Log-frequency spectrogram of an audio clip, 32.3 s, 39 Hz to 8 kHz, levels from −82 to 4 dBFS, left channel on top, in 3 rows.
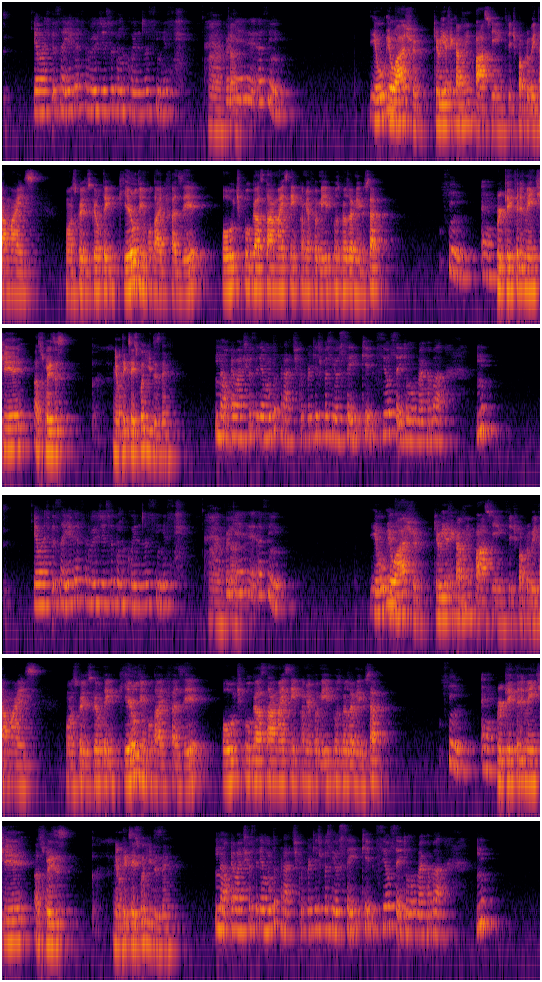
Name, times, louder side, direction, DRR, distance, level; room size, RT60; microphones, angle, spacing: voice 1, 0.6-3.6 4.0-5.6 7.7-7.8 9.2-9.3 19.7-20.6 23.3-23.5 25.8-31.1, equal, 10° right, -1 dB, 0.4 m, -29 dB
voice 2, 4.1-4.7 7.3-8.3 8.6-10.0 10.3-11.4 12.0-14.6 15.2-18.3 20.7-22.8 23.7-24.8, left 3 dB, 65° left, 2 dB, 0.5 m, -23 dB
2.6 x 2.4 x 2.5 m, 0.73 s
head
